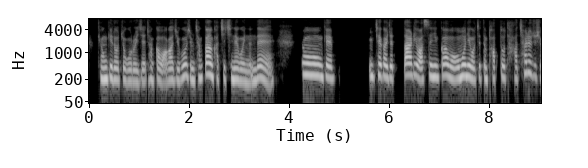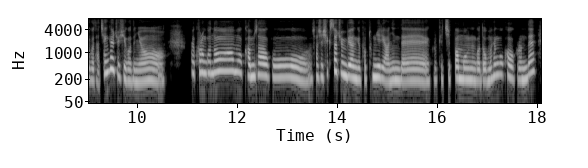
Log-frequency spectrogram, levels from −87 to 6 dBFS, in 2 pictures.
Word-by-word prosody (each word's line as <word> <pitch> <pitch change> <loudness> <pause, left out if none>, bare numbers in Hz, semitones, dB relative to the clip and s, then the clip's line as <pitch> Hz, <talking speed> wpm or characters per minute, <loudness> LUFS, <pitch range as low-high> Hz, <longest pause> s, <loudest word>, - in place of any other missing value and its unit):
경기도 200 -1 +2
쪽으로 175 -2 -4
이제 175 +1 -4
잠깐 190 -1 -3
와 - - 0
가지고 190 +5 0
지금 200 -5 -1
잠깐 235 +6 +5
같이 205 -1 -7
지내고 190 -3 0
있는데 180 +1 -1 0.6
좀 255 -2 +4
이렇게 225 -2 +2 0.7
음 240 -1 0
제가 245 0 +2
이제 215 -1 +2 0.2
딸이 260 0 +6
왔으니까 230 +5 +2
뭐 200 -3 +2
어머니가 235 -1 +5
어쨌든 210 +1 -3
밥도 205 +2 -4
다 205 0 -8
차려 290 +6 -2
주시고 210 -5 -5
다 165 -4 -11
챙겨주시거든요. 185 - -1 0.5
예 - - -2
그런 300 -1 0
거 295 0 -3
너무 325 0 +1
감사하고 225 -6 0
사실 235 -1 -5
식사 320 +2 0
준비하는 240 -8 +2
게 195 - -2
보통 215 +4 -2
일이 215 -3 +2
아닌데 180 0 -2
그렇게 190 +2 -13
집 210 +2 -9
밥 215 -1 +2
먹는 195 -2 0
거 180 - -3
너무 180 +3 -3
행복하고 250 -4 -2
그런데 200 +12 -1
215 Hz, 360 characters per minute, -23 LUFS, 190-245 Hz, 0.7 s, 딸이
